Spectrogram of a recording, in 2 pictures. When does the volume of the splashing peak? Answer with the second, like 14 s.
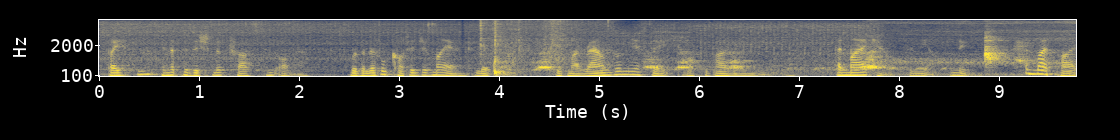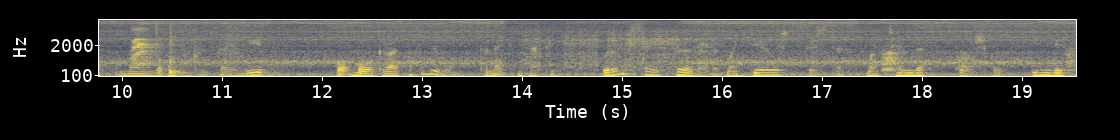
4 s.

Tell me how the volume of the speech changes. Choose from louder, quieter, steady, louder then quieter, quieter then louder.
steady.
